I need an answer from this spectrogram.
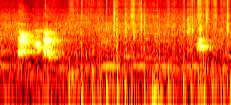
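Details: A Maltese puppy in a pet shop in Japan gives a couple of high, thin, whining yips, with a pause and tapping noises between.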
